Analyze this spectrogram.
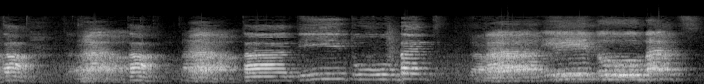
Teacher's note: Ujung lidah dia bertemu dengan pangkal gigi seri atas. Ujung lidah bertemu dengan pangkal gigi. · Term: huruf ta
